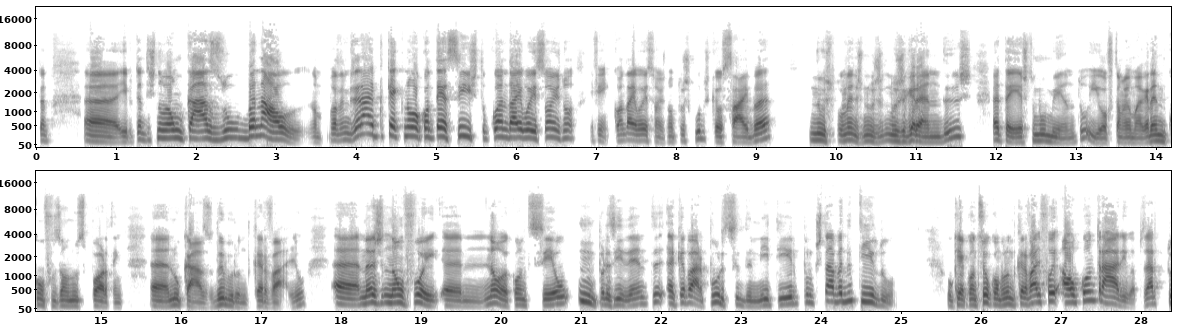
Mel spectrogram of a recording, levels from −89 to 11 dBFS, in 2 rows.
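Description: No technical faults are audible anywhere in the speech.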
